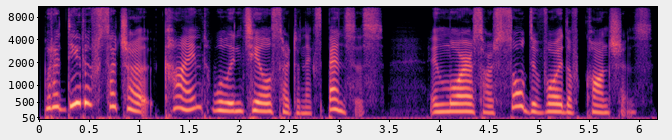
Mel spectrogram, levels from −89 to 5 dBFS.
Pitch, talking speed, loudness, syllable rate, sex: 255 Hz, 175 wpm, -17 LUFS, 5.0 syllables/s, female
